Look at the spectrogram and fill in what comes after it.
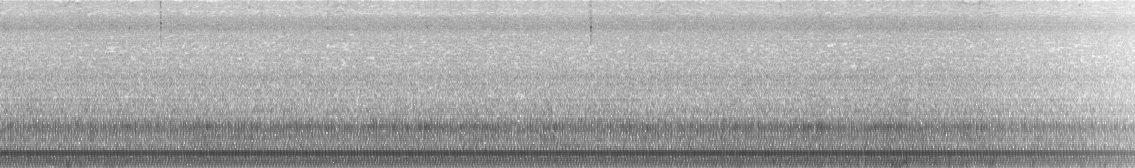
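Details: Hitachi air conditioner outdoor unit: a steady, loud hum with a pronounced droning tone throughout, noisier than a normal outdoor unit should be; cause not evident.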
